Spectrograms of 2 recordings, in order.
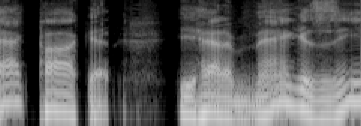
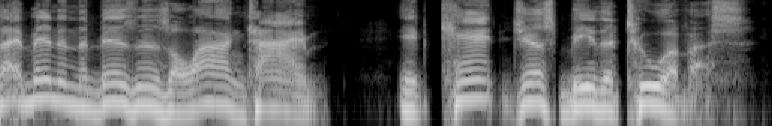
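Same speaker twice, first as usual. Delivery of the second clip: high, slow, drawn-out put-on old-man voice. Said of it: "so he talks super loud".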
